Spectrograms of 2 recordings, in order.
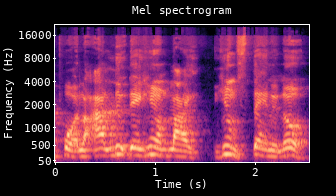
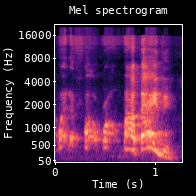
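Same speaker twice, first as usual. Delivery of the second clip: high wailing re-enactment; retold crying; 11 semitones higher, faster than usual. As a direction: wail it high as if in tears. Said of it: "Like, literally crying".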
